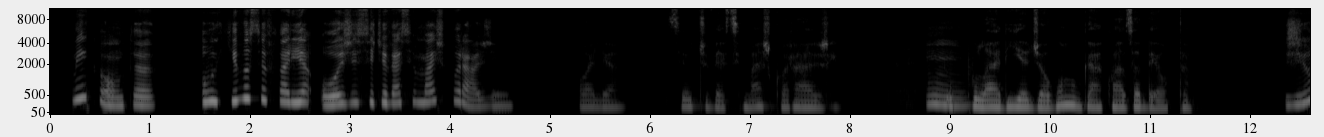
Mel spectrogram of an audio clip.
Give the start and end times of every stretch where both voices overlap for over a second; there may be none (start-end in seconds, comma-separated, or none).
none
